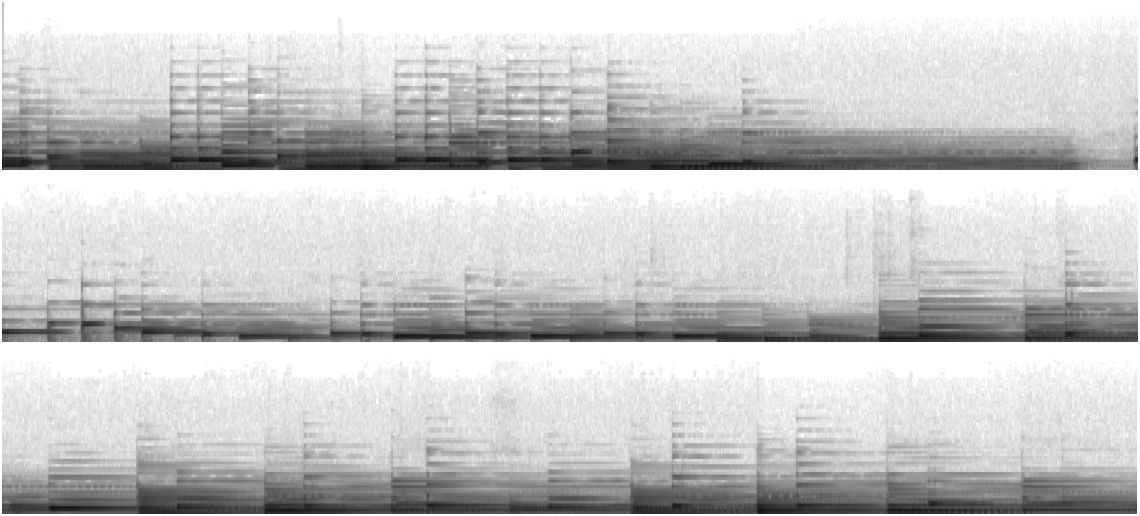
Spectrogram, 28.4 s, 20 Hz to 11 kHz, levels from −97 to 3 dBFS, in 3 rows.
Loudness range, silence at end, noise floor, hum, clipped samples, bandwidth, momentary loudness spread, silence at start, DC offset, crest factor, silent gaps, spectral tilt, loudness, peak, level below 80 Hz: 11 LU; 0 s; -42 dBFS; none; under 0.1%; 4.5 kHz; 13 LU; 0 s; under 0.1%; 14 dB; none; -10.5 dB/octave; -15 LUFS; 0 dBFS; -68 dBFS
